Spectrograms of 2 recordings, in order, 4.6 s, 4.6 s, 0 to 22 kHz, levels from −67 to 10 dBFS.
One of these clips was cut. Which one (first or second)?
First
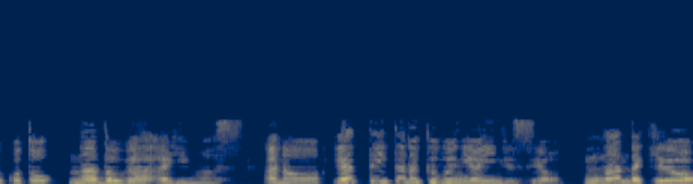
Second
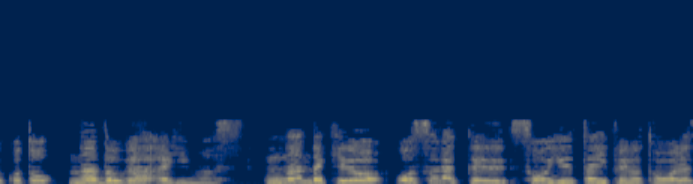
second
